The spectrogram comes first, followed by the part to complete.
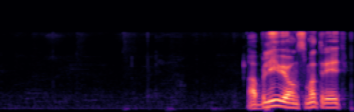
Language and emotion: Russian, positive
